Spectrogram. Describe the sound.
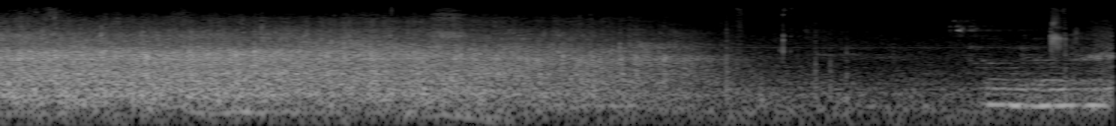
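A crowd applauds steadily for several seconds, the dense clapping gradually thinning and fading out before a single voice starts speaking near the end.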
